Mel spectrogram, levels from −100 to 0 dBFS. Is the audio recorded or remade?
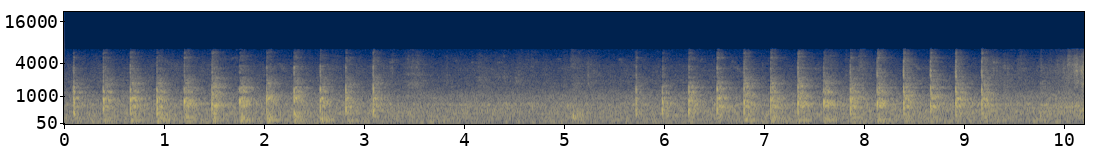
remade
